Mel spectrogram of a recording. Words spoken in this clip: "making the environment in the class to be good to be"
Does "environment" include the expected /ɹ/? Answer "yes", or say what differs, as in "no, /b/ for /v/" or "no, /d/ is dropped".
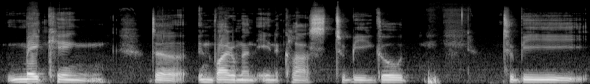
yes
